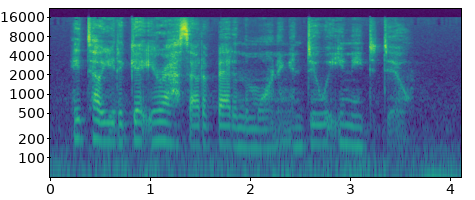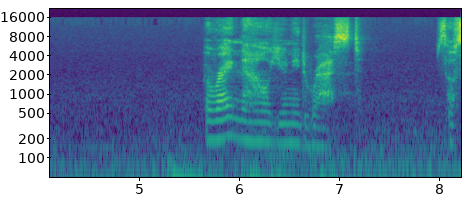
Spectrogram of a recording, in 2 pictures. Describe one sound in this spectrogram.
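A young woman speaks softly and tenderly, close by.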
